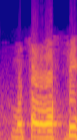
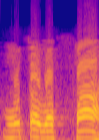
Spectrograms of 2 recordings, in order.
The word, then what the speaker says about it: متوفی: طور پہ کہتے ہیں متوفی کہتے ہیں نا. تو متوفی یہ لفظ جو ہے یہ تلفظ درست نہیں، صحیح جو درست تلفظ ہے وہ متوفا ہے.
